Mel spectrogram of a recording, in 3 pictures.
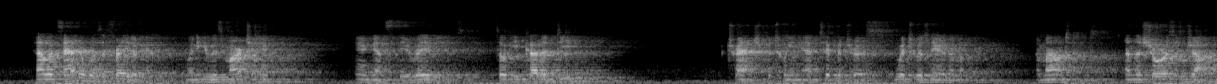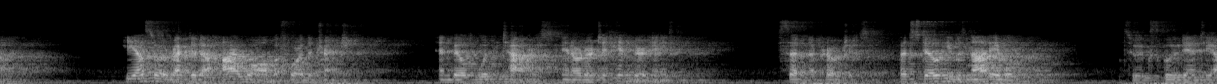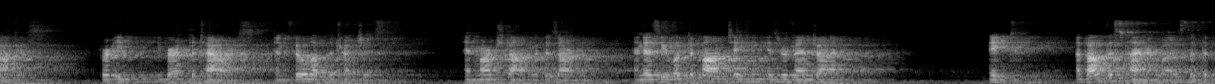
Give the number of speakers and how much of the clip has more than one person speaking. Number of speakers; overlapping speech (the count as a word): one, no overlap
